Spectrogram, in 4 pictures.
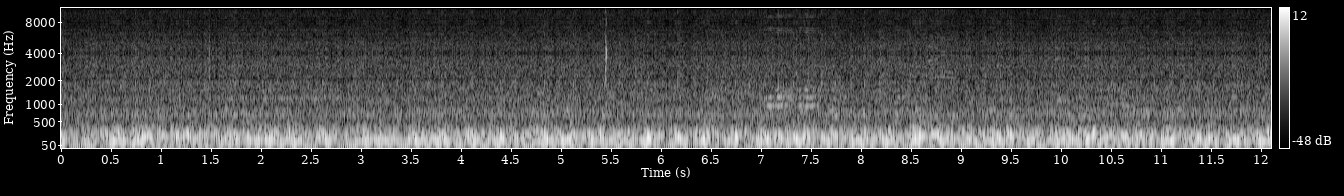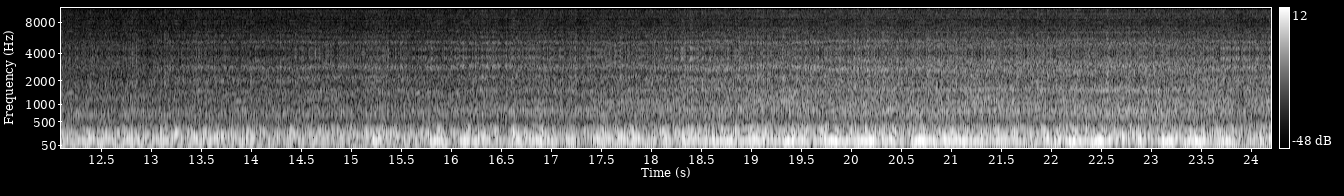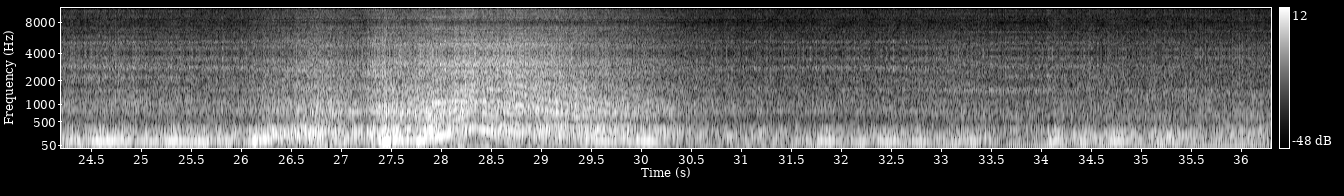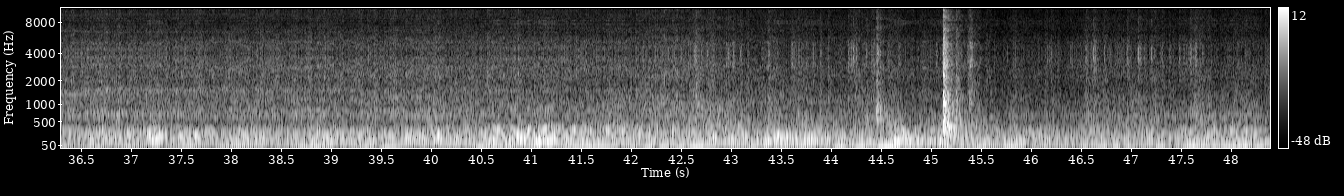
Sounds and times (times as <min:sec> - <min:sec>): Vehicle: 0:00.0 - 0:48.3.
